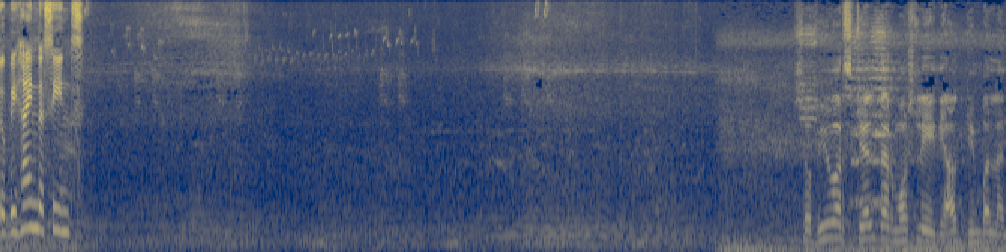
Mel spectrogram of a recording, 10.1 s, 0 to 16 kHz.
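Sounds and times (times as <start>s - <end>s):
faint vehicle engine hum: 0.0s - 10.0s.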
